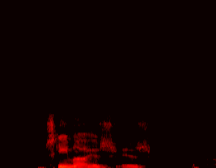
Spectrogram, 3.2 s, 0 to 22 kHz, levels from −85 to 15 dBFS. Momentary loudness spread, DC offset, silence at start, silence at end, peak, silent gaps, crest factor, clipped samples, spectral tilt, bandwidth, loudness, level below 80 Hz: 15 LU; under 0.1%; 0.55 s; 0.25 s; -32 dBFS; none; 20 dB; under 0.1%; -5.5 dB/octave; 7.2 kHz; -50 LUFS; -82 dBFS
